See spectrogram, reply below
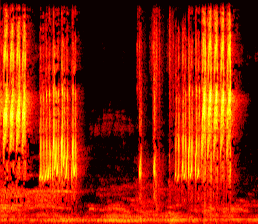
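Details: Flamboyan bird singing in a dense 'ngebren' style, used as a master recording to train other birds: bursts of fast, bright chattering trills, one a sharp rising sequence, separated by short pauses and a few isolated chips.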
